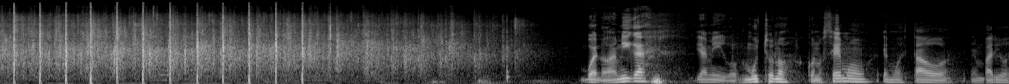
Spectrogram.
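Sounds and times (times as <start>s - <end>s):
audience applause: 0.0s - 5.4s
speech: 5.9s - 10.0s.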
